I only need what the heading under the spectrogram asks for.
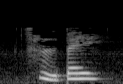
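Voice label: "自卑", Mandarin Chinese; hsk; chinese-flashcards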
